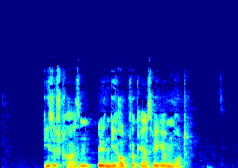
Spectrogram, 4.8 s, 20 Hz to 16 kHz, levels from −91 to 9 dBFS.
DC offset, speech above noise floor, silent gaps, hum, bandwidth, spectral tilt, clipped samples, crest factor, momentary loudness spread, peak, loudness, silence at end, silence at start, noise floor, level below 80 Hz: under 0.1%; 60 dB; none; none; 9.8 kHz; -5.5 dB/octave; under 0.1%; 18 dB; 10 LU; -2 dBFS; -19 LUFS; 1 s; 0.9 s; -78 dBFS; -44 dBFS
